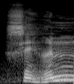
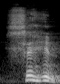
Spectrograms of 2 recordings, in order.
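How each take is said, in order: First: صحن said sa-han, vowel on ح; wrong pronunciation. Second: صحن high and loud, ح without vowel; correct pronunciation. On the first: Retold or imitated. Teacher shows how صحن is said wrongly. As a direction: imitate the usual wrong صحن. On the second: Shown as a demonstration. Teacher models صحن loudly for students. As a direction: call out صحن clearly. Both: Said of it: "صحن نہیں پڑھنا".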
